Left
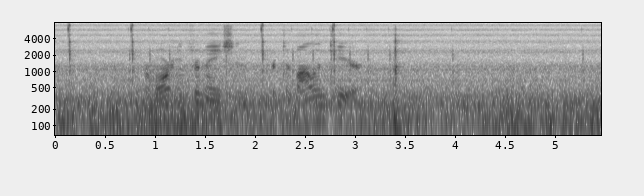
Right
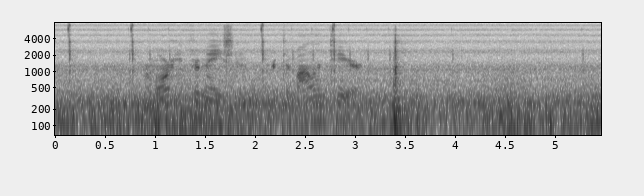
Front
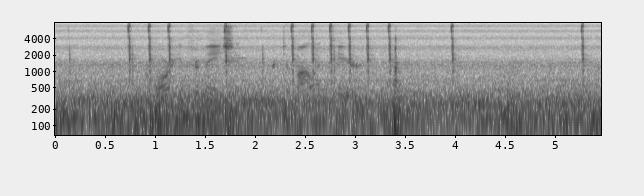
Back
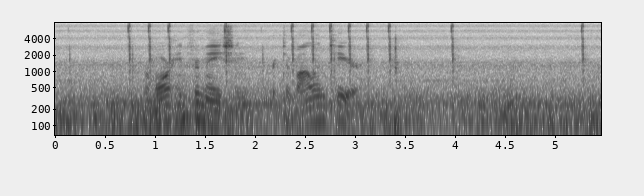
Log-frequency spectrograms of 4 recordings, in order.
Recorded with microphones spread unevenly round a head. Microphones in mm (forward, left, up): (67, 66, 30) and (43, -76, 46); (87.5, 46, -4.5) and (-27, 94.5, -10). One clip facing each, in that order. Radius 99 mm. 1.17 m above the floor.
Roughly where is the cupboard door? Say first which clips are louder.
Right 8 dB, front 3 dB; right.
